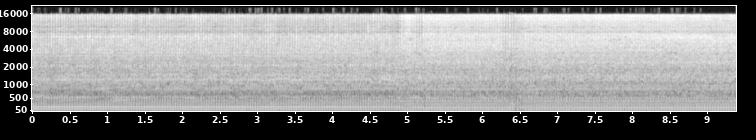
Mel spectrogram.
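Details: Ryobi 2900 PSI 2.5 GPM pressure washer test run just after the pump was replaced with a new one: steady small petrol engine drone with the pump pulsing underneath, no knocks, misses or surging under water load. Normal running.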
